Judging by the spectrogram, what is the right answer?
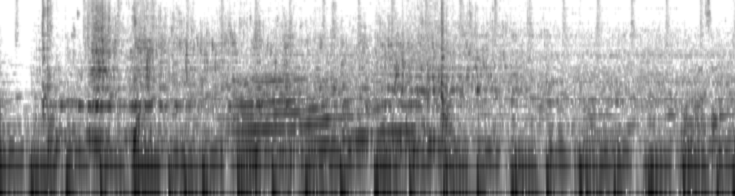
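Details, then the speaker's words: Toilet flushes and tank refills with steady even hiss after the waterlogged blue float was squeezed out so it floats again; water rushes out, fill valve now shuts off normally, no longer running. "up we'll see if it floats oh this is taking a long time [Music] oh it stopped i fixed it"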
